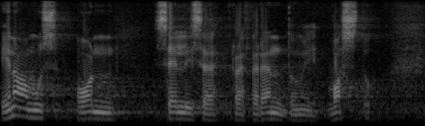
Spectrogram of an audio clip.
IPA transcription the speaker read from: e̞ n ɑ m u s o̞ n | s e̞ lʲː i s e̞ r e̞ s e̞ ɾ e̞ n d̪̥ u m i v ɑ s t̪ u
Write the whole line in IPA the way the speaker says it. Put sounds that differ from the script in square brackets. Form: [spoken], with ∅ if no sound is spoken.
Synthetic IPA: e̞ n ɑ m u s o̞ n | s e̞ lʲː i s e̞ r e̞ [f] e̞ ɾ e̞ n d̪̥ u m i v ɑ s t̪ u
